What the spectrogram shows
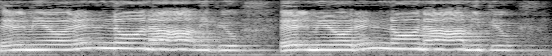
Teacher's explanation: the R of re, king, is not to be pronounced almost.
